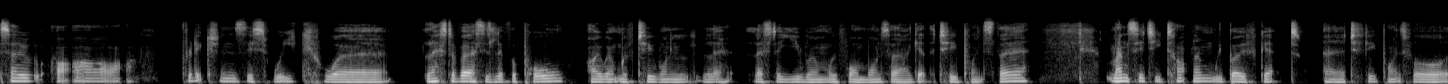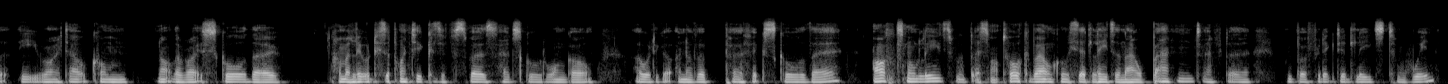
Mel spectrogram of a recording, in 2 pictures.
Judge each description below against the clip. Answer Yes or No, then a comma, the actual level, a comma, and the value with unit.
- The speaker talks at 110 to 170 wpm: No, average, 180 wpm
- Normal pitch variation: No, narrow, 2.3 semitones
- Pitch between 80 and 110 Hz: No, low, 120 Hz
